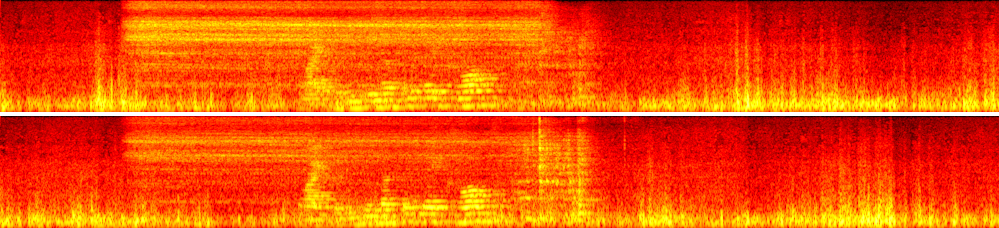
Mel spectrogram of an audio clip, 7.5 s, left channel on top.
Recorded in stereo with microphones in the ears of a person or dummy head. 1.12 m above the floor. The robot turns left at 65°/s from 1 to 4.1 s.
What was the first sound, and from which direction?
A man speaking, 35° right.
